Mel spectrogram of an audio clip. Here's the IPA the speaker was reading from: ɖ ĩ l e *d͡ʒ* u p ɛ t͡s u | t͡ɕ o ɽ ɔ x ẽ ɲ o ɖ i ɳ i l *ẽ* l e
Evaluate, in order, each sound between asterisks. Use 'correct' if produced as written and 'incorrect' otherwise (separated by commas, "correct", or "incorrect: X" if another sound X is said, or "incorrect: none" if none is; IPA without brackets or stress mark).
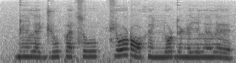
correct, incorrect: ĩ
